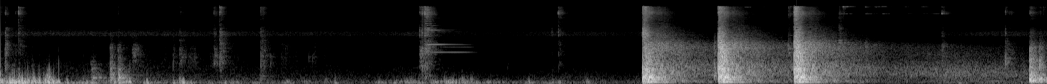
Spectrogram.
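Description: Metal parts of a rifle click and clack as they are handled.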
